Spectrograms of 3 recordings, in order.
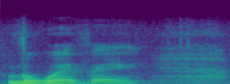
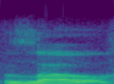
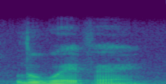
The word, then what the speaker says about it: Loewe: The brand is pronounced Loewe. I pronounced it Loewe throughout this video. However, it is a Spanish brand and it's pronounced Loewe.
